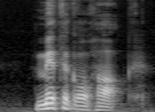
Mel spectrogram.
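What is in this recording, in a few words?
"mythical hawk", English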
